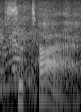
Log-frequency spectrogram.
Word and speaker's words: sitar: So it's Bob Curtis and Paul Marcus and Evelyn and Tim Taylor on guitars, keyboards, harmonica, accordion, recorder, tambourine, and electric sitar. – Electric sitar? – Yeah. – Sitar. Nice. – Yeah, you know that. Sitar rhymes with guitar, you know that?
